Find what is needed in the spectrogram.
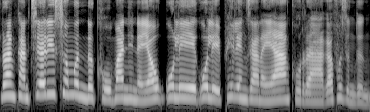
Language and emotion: Bodo, angry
